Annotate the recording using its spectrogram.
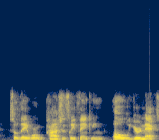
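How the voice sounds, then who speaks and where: A man has an unremarkable speaking voice at a fairly low pitch. His intonation is lively. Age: 40s. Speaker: host's husband. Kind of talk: casual chat. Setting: video call.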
